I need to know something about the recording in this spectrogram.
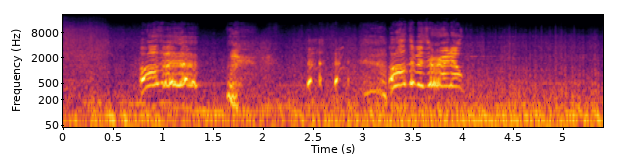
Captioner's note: laughing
